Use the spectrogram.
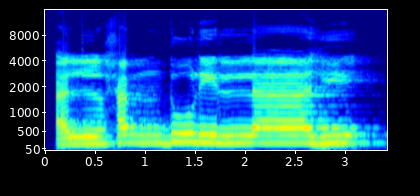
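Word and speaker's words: الحمد لله: Maka kalau membaca alhamdulillahi coba. Alhamdulillahi. Kalau saya membacanya seperti ini, alhamdulillahi. Apa salahnya di sini? mensidakkan huruf lam sampai terjadi qol q. Padahal lam tadi sifatnya apa tadi? Bainiah, pertengahan. Enggak boleh sidah.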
